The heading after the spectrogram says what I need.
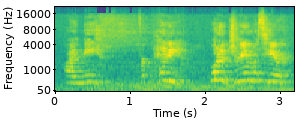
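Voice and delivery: usual speaking voice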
